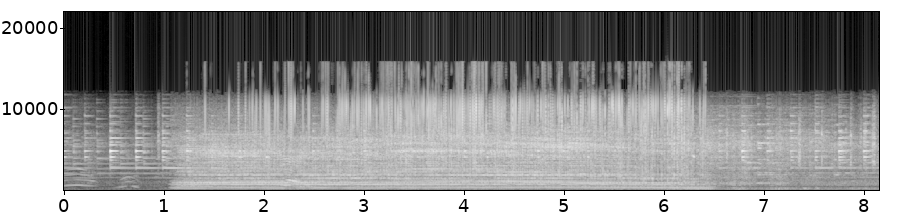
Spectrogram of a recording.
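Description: Diesel freight locomotive's air horn sounding one long, loud chord of several steady tones for about five seconds at close range, starting about a second in and stopping abruptly. Under it the crossing's signal bell rings at a few strokes a second, and after the horn the locomotive rumbles past the crossing.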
